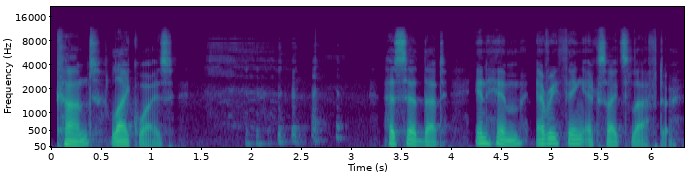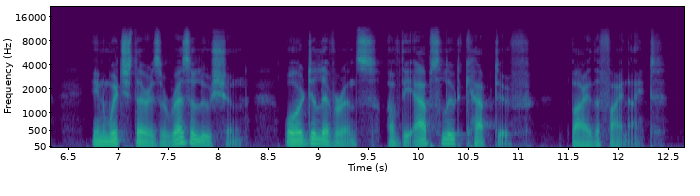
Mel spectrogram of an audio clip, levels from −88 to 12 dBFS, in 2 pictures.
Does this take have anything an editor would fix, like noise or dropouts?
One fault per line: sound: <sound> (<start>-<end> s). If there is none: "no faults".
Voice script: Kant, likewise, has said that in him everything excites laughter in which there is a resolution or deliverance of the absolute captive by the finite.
sound: laugh (1.5-3.1 s)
